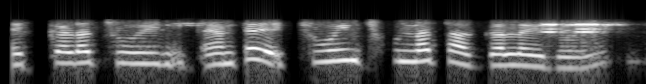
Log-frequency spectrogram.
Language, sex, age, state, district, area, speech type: Telugu, female, 18-30, Telangana, Vikarabad, rural, conversation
